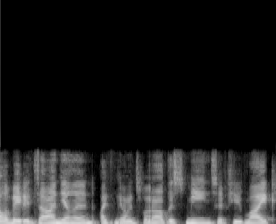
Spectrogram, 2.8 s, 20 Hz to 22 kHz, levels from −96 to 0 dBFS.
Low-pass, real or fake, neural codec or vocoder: 7.2 kHz; fake; codec, 16 kHz, 1 kbps, FunCodec, trained on Chinese and English, 50 frames a second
